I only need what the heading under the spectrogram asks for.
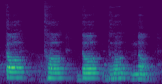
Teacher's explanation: ये सब दंतव्य होता है, दांत की सहायता से बोला जाता है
